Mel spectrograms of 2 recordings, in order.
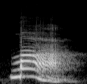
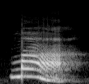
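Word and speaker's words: mà: for the falling tone ma ma if you remember the tones of no God please no then you already can pronounce the falling tone just imagine your him and saying no dramatically ma remember you don't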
